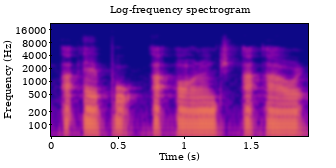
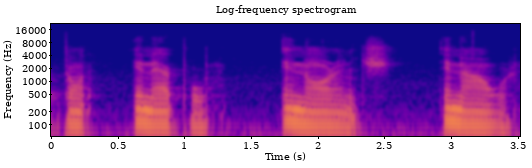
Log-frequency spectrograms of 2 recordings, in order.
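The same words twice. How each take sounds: First: Each "a" cut off before the next word; choppy demo. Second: "an" flowing into each word; smooth, no break; linked demo. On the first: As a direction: break after each a. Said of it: "Você vê se tem esse corte". (cada "a" com corte antes da palavra) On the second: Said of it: "a pronúncia fica bem fluida". ("an" emendando em cada palavra) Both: Shown as a demonstration.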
